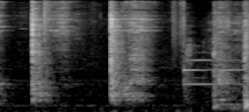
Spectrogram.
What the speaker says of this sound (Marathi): हे बघा कुसुमताई गुळ पण फोडत आहे.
